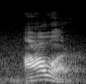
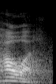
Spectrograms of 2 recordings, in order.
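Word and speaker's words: hour: আর এখানে দেখো আমরা কিন্তু বলি না যে হাওয়ার, এখানে এইচটা কি সাইলেন্ট, তাই তো? এইচটা সাইলেন্ট, ওই কারণে তাহলে এখানে হয়ে গেল অ্যান।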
